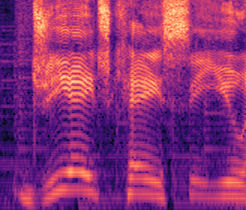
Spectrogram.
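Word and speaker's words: GHK-Cu: Also, you got to check out GHK- CU. Do I pronounce the dash? No, I don't think so. So, it's GH KCU.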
